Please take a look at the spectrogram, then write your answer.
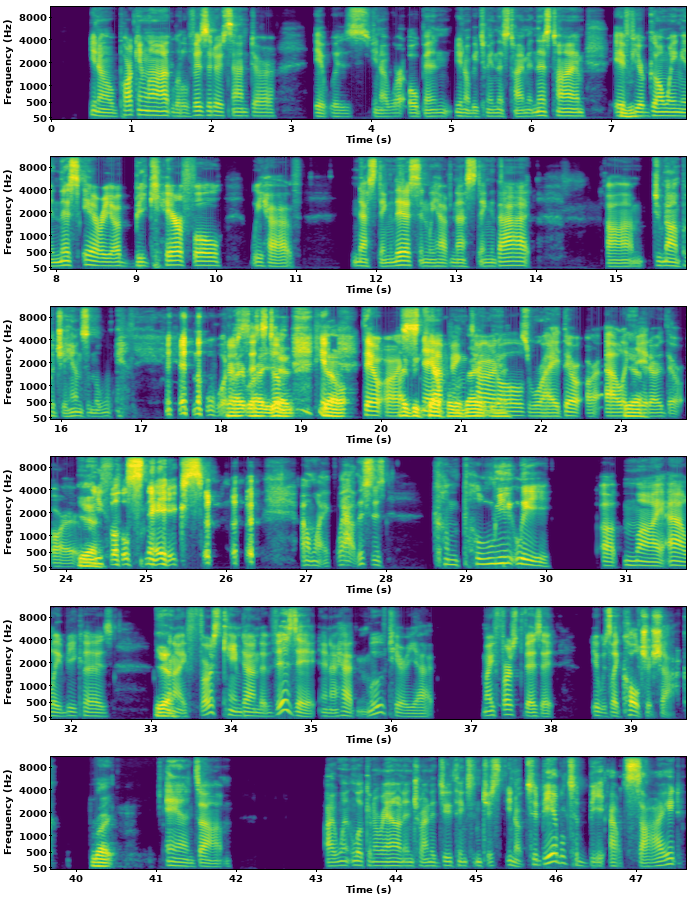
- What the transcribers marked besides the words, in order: laughing while speaking: "in the"; laughing while speaking: "lethal snakes"; laugh; stressed: "completely"; tapping
- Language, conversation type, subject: English, unstructured, What nearby nature spots and simple local adventures could you enjoy soon?
- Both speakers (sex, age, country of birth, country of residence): female, 60-64, United States, United States; male, 65-69, United States, United States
